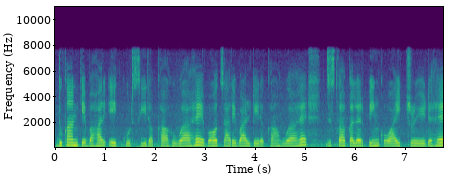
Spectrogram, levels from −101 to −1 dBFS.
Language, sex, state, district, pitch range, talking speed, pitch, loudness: Hindi, female, Jharkhand, Deoghar, 195-215 Hz, 155 wpm, 205 Hz, -18 LUFS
